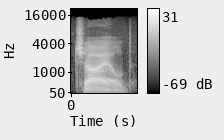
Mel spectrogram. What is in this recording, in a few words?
"child", English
